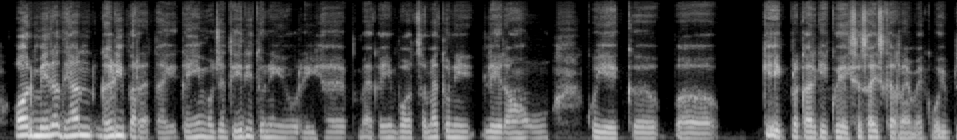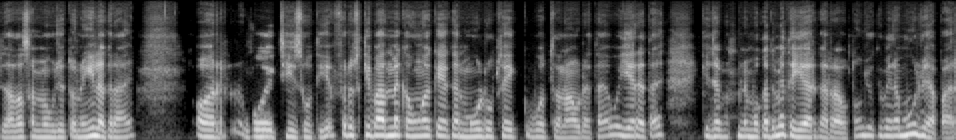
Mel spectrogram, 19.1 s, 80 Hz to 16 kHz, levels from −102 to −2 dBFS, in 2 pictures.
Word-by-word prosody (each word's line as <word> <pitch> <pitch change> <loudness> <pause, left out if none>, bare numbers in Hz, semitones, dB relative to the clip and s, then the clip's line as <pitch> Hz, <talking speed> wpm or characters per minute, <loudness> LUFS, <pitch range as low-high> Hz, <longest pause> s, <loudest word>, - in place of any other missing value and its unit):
और 215 +1 +6
मेरा 225 +4 +3
ध्यान 215 +1 +3
घड़ी 195 +4 +3
पर 185 -4 -6
रहता 150 -1 -12
है 140 - -13
कि 150 - -15
कहीं 165 +3 -5
मुझे 160 +1 -8
देरी 175 +3 -4
तो - - -9
नहीं 160 -2 -9
हो 150 0 -14
रही 140 0 -13
है। 150 0 -13 0.2
मैं 150 - -12
कहीं 150 +1 -10
बहुत 150 -1 -8
समय 160 +2 -6
तो 165 - -7
नहीं 155 0 -7 0.2
ले 150 -1 -3
रहा 140 -1 -8
हूँ, 145 +1 -12 0.4
कोई 150 -2 -5
एक 135 +2 -10 0.5
प 135 -1 -8 0.4
कि - - 0
एक 155 -2 -4
प्रकार 155 -2 -2
की 155 - -5
कोई 150 +1 -5
एक्सरसाइज़ 160 +3 -1
करने 70 - -6
में, - - -11
कोई - - -10
ज़्यादा 155 +2 -2
समय 170 -1 0
मुझे 160 0 -2
तो - - -1
नहीं 170 +4 +6
लग 180 -3 +7
रहा 160 -1 -1
है 175 +3 -6 0.7
और 170 -1 +4 0.3
वो 180 -1 +4
एक 170 -3 +1
चीज़ 170 -4 +2
होती 165 0 -5
है। 200 - 0
फिर 220 +2 -2
उसके 215 +1 +1
बाद 210 -1 +10
मैं 215 +1 +7
कहूँगा 200 0 +2
कि - - +5
अगर 190 0 +1
मूल 175 +1 +1
रूप 180 -1 -1
से 190 - +2
एक 170 -1 -3
वो 170 -1 -4
तनाव 150 -2 -2
रहता 155 +4 -7
है, 190 - -4
वो 225 +1 -3
ये 195 -2 +3
रहता 185 0 +1
है, 220 - -5 0.4
कि 200 - -2
जब 185 -1 0
अपने 185 +2 -2
मुकदमे 185 +5 +3
तैयार 170 -6 +4
कर 165 -4 -3
रहा 145 - +2
होता 135 +9 -8
हूँ 210 - 0
जो 205 - -1
कि 205 - -6
मेरा 200 0 0
मूल 225 +3 +5
व्यापार 205 - -1
170 Hz, 265 wpm, -23 LUFS, 150-195 Hz, 0.7 s, बाद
